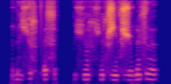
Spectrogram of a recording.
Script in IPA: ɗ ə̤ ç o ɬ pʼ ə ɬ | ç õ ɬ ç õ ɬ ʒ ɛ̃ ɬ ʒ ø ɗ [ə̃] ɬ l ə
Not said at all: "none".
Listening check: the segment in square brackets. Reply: ə̃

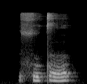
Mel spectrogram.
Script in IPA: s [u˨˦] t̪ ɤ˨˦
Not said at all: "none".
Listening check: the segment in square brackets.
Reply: u˨˦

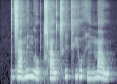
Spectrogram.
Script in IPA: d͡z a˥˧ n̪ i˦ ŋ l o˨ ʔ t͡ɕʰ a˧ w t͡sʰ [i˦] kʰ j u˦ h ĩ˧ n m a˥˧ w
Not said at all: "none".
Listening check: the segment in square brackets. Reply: i˦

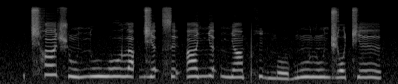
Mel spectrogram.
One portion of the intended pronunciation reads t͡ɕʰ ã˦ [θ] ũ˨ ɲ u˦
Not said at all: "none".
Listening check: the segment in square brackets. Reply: ʃ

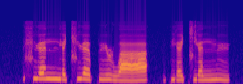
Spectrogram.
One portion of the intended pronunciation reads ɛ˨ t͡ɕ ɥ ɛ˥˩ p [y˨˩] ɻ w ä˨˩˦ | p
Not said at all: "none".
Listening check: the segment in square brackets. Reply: y˧˥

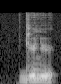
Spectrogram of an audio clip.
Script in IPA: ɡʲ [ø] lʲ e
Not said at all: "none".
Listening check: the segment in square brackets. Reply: e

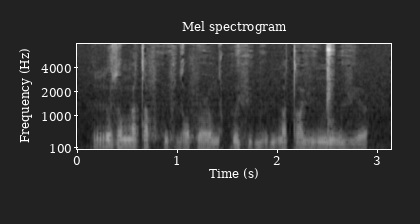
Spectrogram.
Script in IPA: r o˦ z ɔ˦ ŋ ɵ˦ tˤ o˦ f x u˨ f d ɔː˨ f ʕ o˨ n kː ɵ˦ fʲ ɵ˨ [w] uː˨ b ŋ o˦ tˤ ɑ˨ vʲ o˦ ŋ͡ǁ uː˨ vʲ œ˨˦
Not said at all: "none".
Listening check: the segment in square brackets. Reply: b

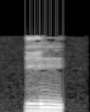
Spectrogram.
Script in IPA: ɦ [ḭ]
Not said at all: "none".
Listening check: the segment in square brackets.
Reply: i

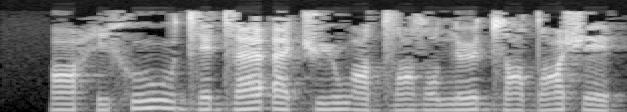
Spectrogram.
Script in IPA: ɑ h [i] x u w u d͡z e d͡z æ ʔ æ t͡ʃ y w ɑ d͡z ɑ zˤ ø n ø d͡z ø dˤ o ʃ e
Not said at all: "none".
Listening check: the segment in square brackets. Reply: i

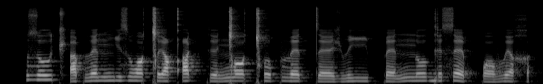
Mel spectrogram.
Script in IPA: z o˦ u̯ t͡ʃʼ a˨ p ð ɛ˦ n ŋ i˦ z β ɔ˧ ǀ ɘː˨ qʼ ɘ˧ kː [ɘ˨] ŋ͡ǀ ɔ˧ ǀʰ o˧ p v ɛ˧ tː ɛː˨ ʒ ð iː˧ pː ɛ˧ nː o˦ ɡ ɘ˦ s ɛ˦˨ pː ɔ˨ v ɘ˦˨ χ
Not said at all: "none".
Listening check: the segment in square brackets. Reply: ɘ˨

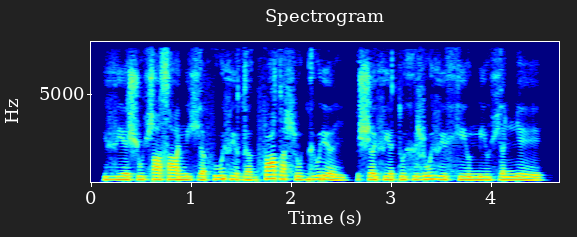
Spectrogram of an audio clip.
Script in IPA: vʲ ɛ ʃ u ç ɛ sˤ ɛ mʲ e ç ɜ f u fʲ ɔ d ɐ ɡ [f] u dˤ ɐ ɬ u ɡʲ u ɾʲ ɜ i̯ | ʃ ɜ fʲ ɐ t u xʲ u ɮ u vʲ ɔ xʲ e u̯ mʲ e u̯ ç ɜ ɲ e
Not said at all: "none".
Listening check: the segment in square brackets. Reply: f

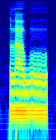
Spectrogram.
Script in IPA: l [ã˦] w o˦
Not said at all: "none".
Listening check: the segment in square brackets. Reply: a˦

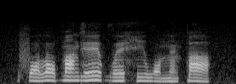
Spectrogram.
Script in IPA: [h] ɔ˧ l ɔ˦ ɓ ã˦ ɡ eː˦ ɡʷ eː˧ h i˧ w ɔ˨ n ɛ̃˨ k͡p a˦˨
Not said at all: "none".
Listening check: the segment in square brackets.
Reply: f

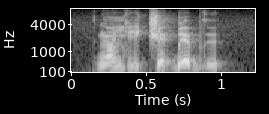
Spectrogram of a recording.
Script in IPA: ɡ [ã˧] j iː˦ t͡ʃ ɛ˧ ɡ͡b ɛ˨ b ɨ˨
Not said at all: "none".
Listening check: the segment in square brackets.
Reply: ã˧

